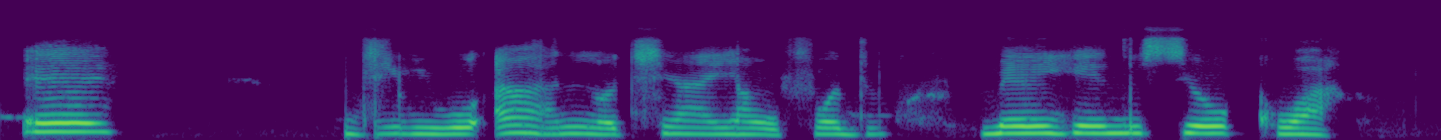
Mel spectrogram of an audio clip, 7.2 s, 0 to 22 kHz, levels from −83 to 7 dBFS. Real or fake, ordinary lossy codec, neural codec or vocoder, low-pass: fake; Opus, 24 kbps; codec, 16 kHz, 2 kbps, X-Codec, HuBERT features, trained on general audio; 7.2 kHz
